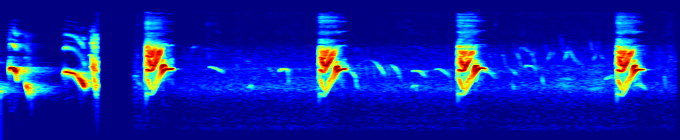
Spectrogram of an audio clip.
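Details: Brazilian Cerrado birds: loud harsh rising calls repeated roughly every one and a half seconds over a soft background chatter of thin chirps and twitters.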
